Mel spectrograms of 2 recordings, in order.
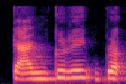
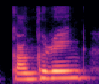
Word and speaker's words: conquering: Somebody used cankering, mispronunciation. Somebody said cankering, which means conquering.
